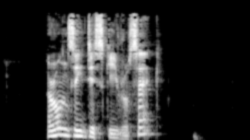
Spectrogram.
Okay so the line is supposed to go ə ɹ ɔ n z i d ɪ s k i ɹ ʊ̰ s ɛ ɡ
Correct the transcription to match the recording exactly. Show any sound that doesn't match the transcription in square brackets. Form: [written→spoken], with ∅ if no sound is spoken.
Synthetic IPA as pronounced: ə ɹ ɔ n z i d ɪ s k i ɹ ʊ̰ s ɛ [ɡ→k]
